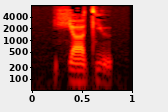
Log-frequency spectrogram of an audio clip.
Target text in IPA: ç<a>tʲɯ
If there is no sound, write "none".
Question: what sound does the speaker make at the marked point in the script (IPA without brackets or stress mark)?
a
